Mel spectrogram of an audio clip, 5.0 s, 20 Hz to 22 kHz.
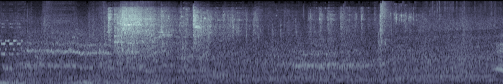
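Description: Car tires skidding and an engine revving during a chase in the video game Spider-Man 2, a loud continuous screech and rumble with a brief louder burst near the start.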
